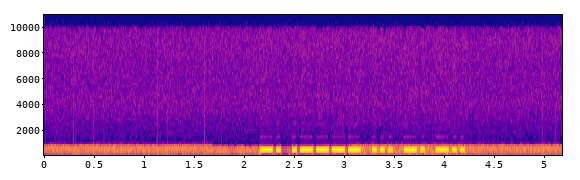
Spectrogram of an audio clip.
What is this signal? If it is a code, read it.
Morse code, heard as a keyed tone, about 30 wpm, 500 Hz. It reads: N1SND
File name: contests / naqp-cw-k5tr-op-k5pi- -2100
